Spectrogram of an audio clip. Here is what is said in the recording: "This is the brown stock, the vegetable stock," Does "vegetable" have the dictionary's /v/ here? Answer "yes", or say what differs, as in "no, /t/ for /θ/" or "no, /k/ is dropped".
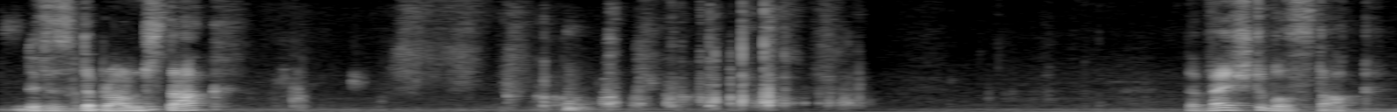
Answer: yes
